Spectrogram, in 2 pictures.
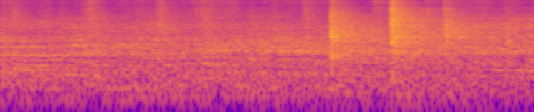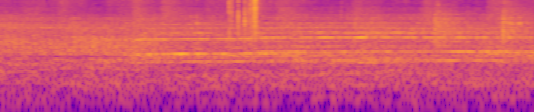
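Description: Indistinct voices echoing in a tunnel, with two sharp clicks about two and a half and three seconds in.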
